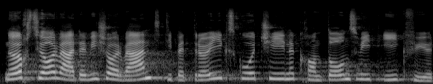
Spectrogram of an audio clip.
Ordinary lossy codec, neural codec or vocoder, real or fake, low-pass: none; none; real; 14.4 kHz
